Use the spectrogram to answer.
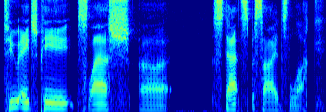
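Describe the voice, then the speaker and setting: A man narrating as game master in a relaxed way, with many pauses and fillers. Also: mid-range voice, clear, resonant tone, no room sound. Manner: relaxed, lots of fillers and laughs.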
